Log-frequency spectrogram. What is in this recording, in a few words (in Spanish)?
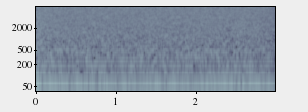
s pvadd ruido, Vocoder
